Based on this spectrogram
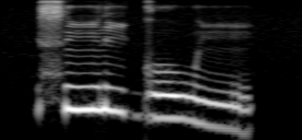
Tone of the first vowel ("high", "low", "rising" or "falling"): high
